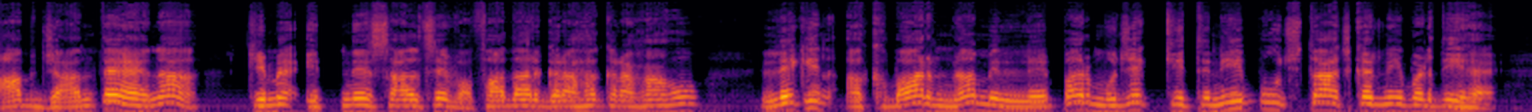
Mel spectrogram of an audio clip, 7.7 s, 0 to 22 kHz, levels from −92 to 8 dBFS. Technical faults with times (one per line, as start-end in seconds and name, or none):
0.00-7.67 overlap-add ripple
